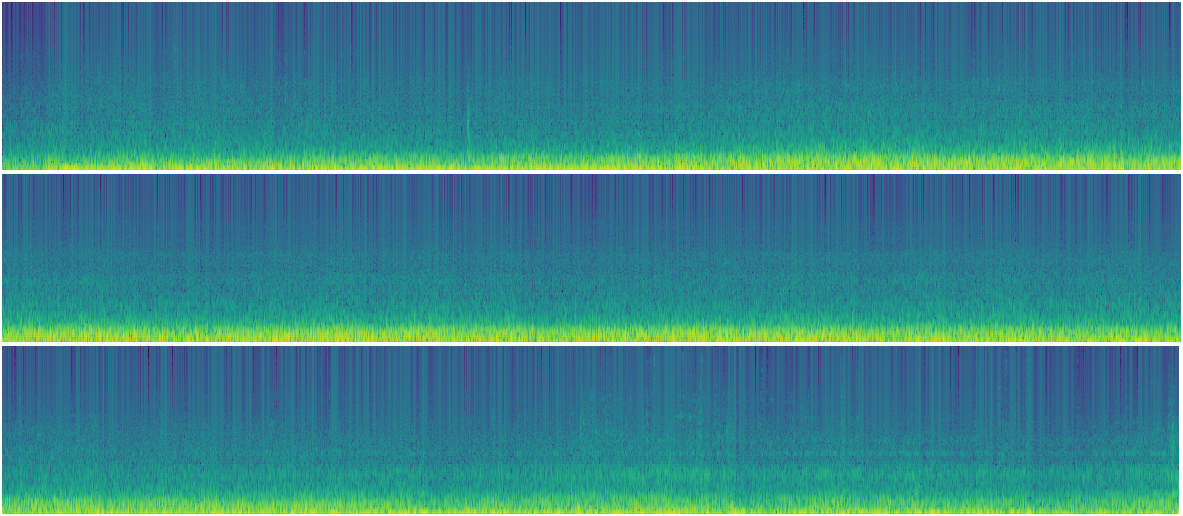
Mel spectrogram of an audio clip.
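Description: A jet airliner's engines roar loudly as the plane rolls fast down a runway.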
